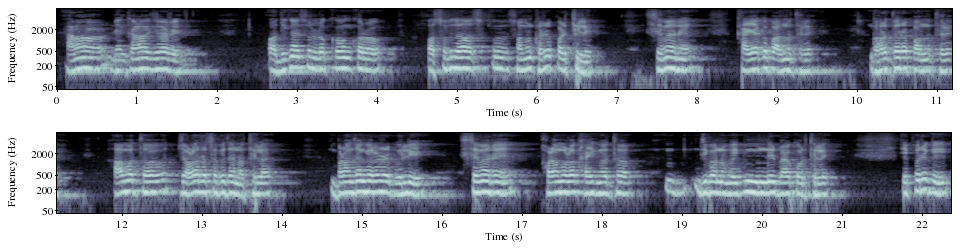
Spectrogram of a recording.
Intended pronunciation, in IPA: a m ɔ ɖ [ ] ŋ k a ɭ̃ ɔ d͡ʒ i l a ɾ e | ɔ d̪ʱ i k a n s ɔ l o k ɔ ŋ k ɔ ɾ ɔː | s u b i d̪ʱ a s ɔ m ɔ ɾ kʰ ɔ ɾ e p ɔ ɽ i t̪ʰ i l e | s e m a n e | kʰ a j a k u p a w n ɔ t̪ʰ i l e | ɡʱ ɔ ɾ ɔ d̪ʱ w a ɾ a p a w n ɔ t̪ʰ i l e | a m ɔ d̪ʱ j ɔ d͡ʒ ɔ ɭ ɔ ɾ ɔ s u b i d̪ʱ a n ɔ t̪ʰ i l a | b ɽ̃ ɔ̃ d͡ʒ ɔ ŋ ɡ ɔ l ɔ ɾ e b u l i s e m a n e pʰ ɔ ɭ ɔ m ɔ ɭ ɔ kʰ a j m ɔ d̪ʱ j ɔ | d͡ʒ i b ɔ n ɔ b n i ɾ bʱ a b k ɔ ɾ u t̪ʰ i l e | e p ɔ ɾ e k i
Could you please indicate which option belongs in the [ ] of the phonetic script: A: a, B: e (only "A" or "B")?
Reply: B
